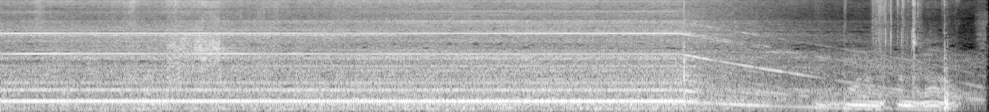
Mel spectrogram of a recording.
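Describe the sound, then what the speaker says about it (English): Steady loud drone of a vacuum sucking up a honeybee swarm outdoors during a capture on Vancouver Island, running continuously before the motor pitch drops and winds down, with a voice talking over it. "There's still like so many bees to suck up though."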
